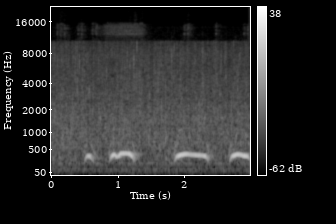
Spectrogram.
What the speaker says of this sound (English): A large owl seems to be watching you.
